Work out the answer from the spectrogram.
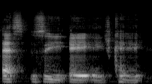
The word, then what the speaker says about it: Jacques: What the internet told me is Jacques is pronounced SZAHK, but David's first reading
